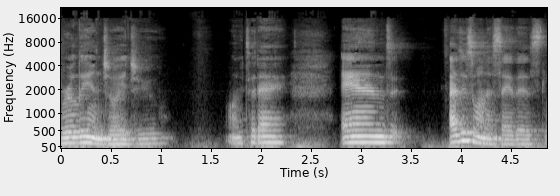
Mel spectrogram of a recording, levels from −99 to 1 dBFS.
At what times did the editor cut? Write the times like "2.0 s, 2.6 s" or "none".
1.8 s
